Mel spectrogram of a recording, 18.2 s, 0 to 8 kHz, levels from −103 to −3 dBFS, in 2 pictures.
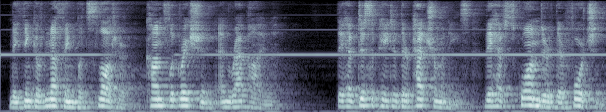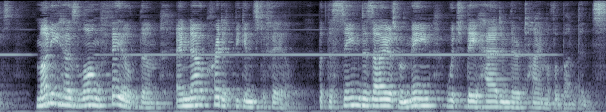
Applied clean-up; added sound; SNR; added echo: none; Wind instrument, woodwind instrument; 20 dB; reverberation time 0.8 s.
